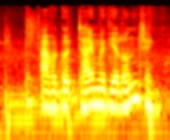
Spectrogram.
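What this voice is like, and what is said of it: Put-on Geordie accent. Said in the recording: “a Geordie accent.”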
